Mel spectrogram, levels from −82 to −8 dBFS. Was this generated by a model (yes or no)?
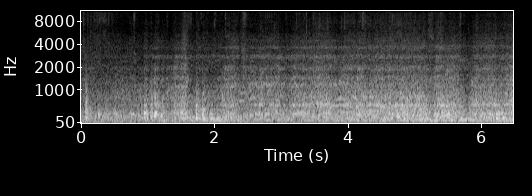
no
